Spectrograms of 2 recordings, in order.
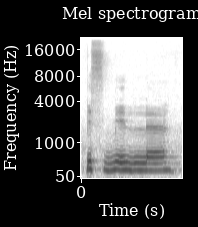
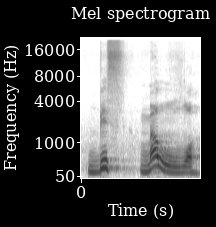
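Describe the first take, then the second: First: The l sound is light and thin. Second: The l sound is heavy and full. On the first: "Kerana bacaannya nipis"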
